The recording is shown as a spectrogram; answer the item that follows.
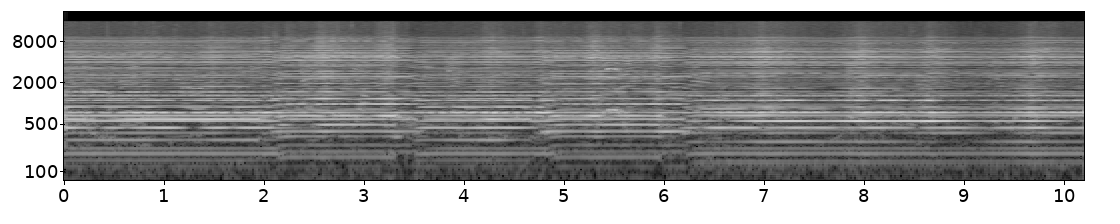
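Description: Harmonium playing sustained chords, held for a couple of seconds, then moving to a new chord about every second and a half before settling on one long chord.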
